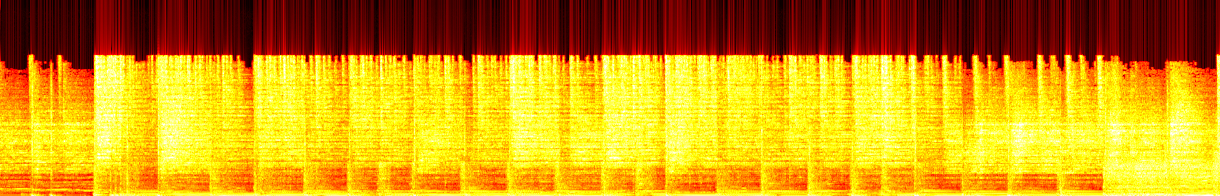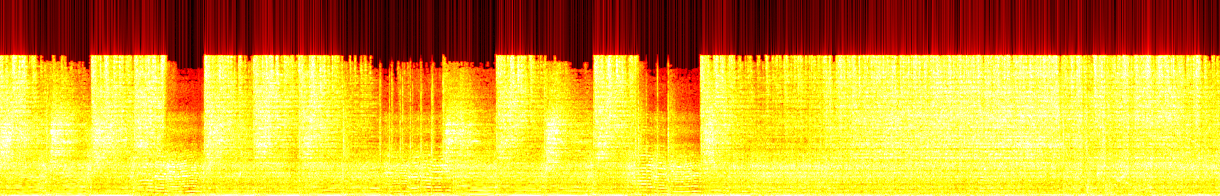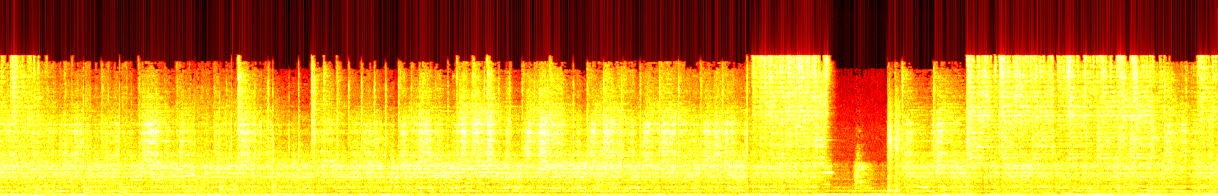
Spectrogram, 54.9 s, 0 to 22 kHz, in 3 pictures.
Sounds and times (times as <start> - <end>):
Drum: 0.0 - 49.2, 49.9 - 54.8
Drum kit: 0.0 - 54.8
Rock music: 0.0 - 54.8.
